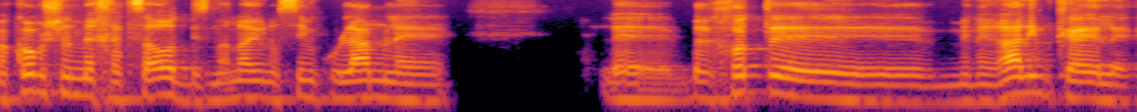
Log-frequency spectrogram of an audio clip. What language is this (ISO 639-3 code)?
heb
